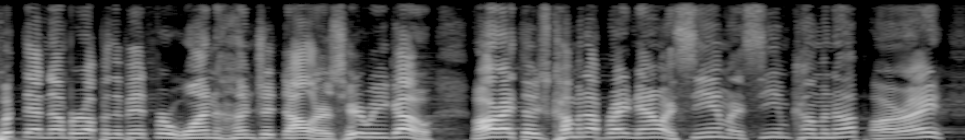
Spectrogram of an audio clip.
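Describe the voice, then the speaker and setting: A man working as auctioneer and emcee at a charity gala, energetically calling out bid levels and paddle numbers, sometimes in a rapid auctioneer chant. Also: high-pitched, pushed and bright, smooth. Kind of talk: live fundraising auction calling. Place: large event hall with a live audience. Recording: long reverb of a large event hall.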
